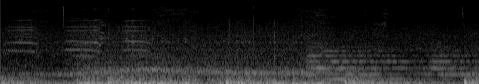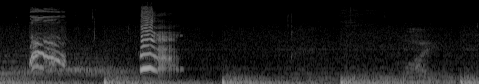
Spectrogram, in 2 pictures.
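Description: A crow caws in The Elder Scrolls game, several sharp calls around the middle and near the end over a low ambient drone and steady in-game background hum, with a person talking at times.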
